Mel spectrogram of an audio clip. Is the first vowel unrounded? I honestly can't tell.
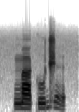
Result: yes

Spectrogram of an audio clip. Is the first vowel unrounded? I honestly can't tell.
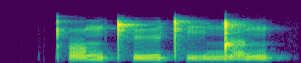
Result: no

